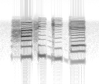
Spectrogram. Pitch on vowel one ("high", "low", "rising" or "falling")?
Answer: high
